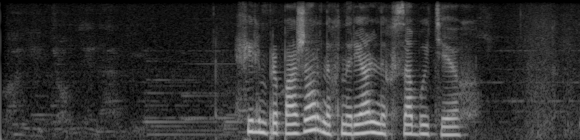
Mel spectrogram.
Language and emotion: Russian, neutral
